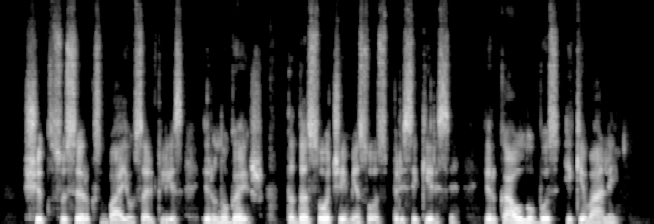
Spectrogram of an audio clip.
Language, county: Lithuanian, Klaipėda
